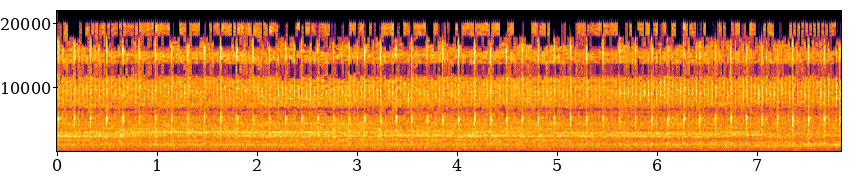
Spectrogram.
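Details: R53 MINI Cooper engine at idle: light, quick ticking at roughly three per second rides over a steady idle; the owner asks where the ticking comes from, and the source is undetermined.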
